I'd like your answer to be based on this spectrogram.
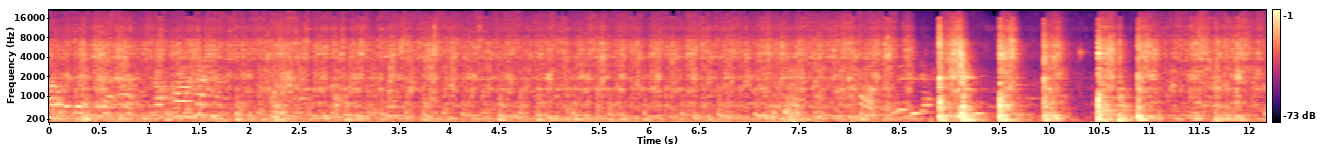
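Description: A puffed rice laddu mixture is stirred in a pan over medium heat. A soft steady scraping runs under the background hum, then a few loud metallic clanks of spoon on pan come near the end.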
